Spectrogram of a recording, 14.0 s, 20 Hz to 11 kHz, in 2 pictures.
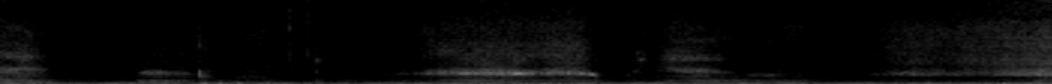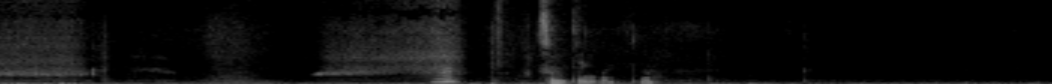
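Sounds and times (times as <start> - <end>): breathy exhalations with whistling: 2.8 - 4.6, 9.1 - 10.2.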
